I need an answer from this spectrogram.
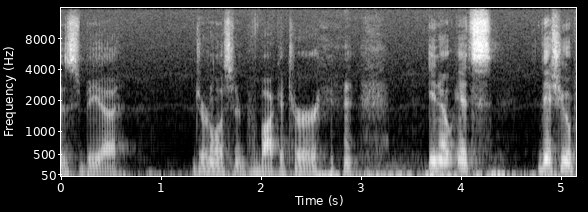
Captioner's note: laughs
